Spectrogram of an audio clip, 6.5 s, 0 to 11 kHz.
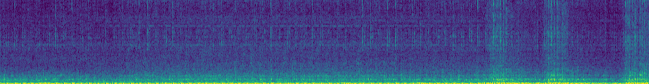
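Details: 1970 VW Westfalia air-cooled engine, first start after engine-compartment upgrades including new Webers, air filters not yet fitted: even low putter, steady and settled, a few brief louder bursts near the end. Normal idle.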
